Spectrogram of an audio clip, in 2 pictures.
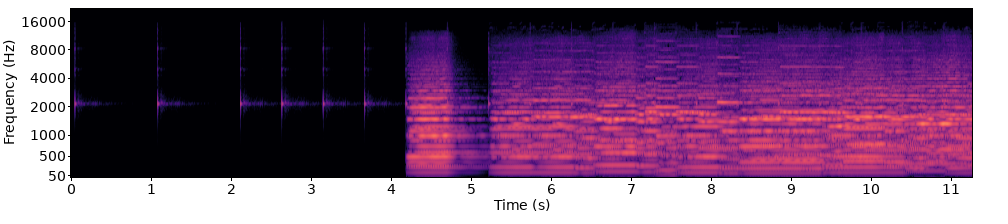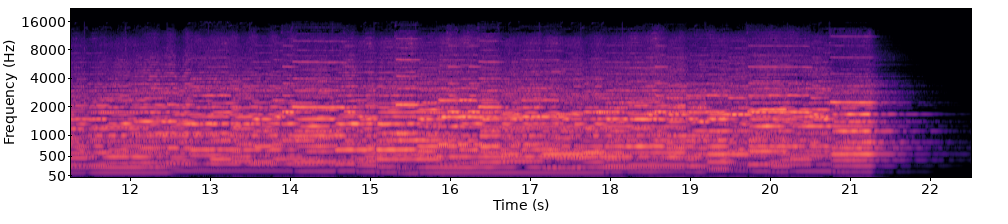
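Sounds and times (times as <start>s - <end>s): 
flute orchestra playing all parts of a classical passion: 4.2s - 22.0s.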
